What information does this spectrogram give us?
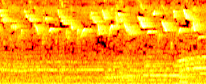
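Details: Canary song for prompting young canaries, high busy chirps and trills somewhat blurred and smeared together, growing louder and more distinct in the last second and a half, over faint background noise.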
